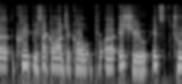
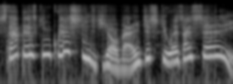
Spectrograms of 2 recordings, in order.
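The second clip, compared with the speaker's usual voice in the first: put-on very high old lady fairy voice; 10 semitones higher than usual. The speaker tries to imitate the fairy's voice as well as possible, imitating the fairy's voice. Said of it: "imitate the voice of the fairy".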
